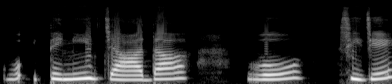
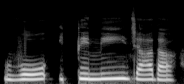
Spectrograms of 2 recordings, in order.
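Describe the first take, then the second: First: Slow, stretched teasing words; lingering mock suspense; drawn-out teasing. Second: Slow, stretched tease; teasing pause before the punchline. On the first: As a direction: drag it out to tease. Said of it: "और कह रहा था". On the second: Acted. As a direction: stretch it out to build suspense. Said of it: "wing कहता है".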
